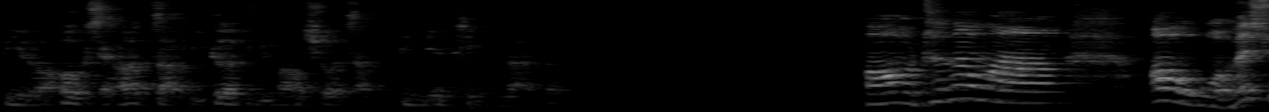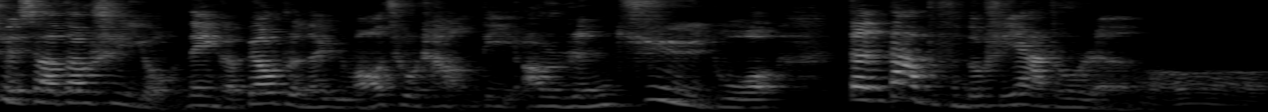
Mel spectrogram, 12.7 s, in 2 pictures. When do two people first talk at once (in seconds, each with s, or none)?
none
